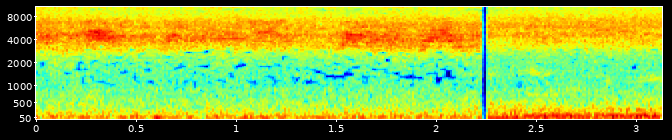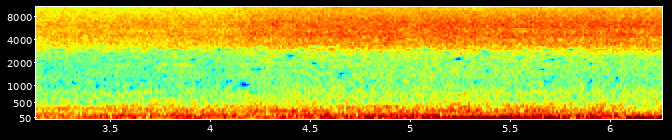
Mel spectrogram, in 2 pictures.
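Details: After heavy rain stopped on 6 August 2020, surviving cicadas sing loudly together: an unbroken high shimmering drone, briefly cut by a click near two seconds, with a low hum underneath afterwards.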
